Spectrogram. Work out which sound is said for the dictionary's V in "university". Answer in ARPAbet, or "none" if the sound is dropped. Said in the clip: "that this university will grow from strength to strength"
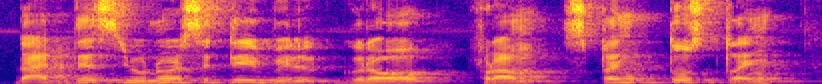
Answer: V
